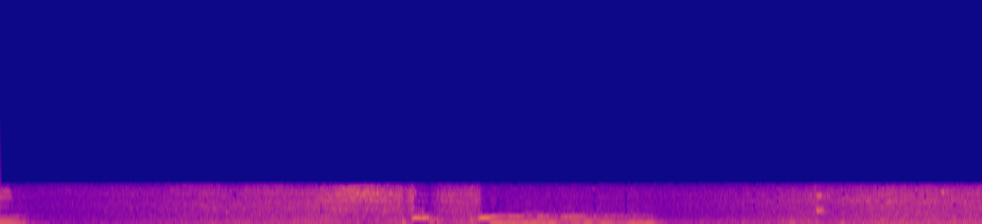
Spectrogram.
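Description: SEPTA Silverliner IV electric multiple-unit train rolling into the station, the noise of its wheels and running gear growing as the cars pass close by. Its multi-note chord horn cuts off just after the start, then sounds again about four seconds in: a short toot followed by a held chord of under two seconds. A short high squeal near the end.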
